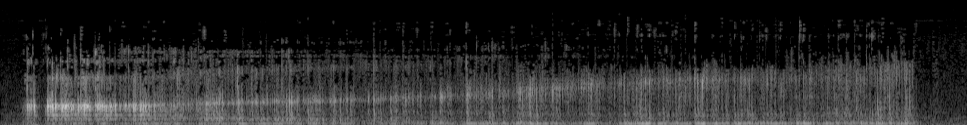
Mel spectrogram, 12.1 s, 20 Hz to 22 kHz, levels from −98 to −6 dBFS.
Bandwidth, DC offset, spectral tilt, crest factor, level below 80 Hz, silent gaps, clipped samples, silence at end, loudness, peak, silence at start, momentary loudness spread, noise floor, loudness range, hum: 11.5 kHz; under 0.1%; -5.5 dB/octave; 24 dB; -58 dBFS; none; under 0.1%; 0 s; -44 LUFS; -20 dBFS; 0.05 s; 17 LU; -65 dBFS; 12 LU; none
